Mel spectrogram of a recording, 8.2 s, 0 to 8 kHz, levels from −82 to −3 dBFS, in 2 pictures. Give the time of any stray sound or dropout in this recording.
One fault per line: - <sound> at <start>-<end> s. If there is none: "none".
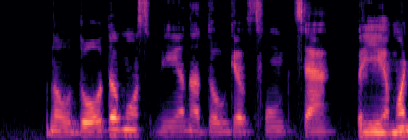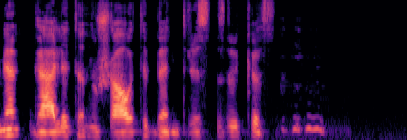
- laugh at 6.9-7.4 s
